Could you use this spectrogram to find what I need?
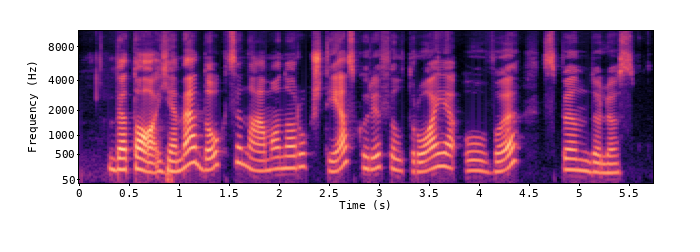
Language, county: Lithuanian, Klaipėda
